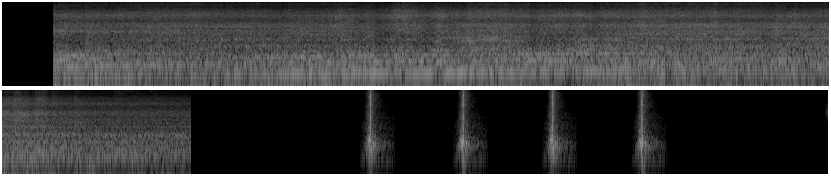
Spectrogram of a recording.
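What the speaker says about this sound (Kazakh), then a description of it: "Бұл жолаушылар пойызы." A passenger train passes with a steady loud roar and rising whine of rolling cars for about ten seconds, then abruptly stops, followed after a pause by four short separate bursts of sound.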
